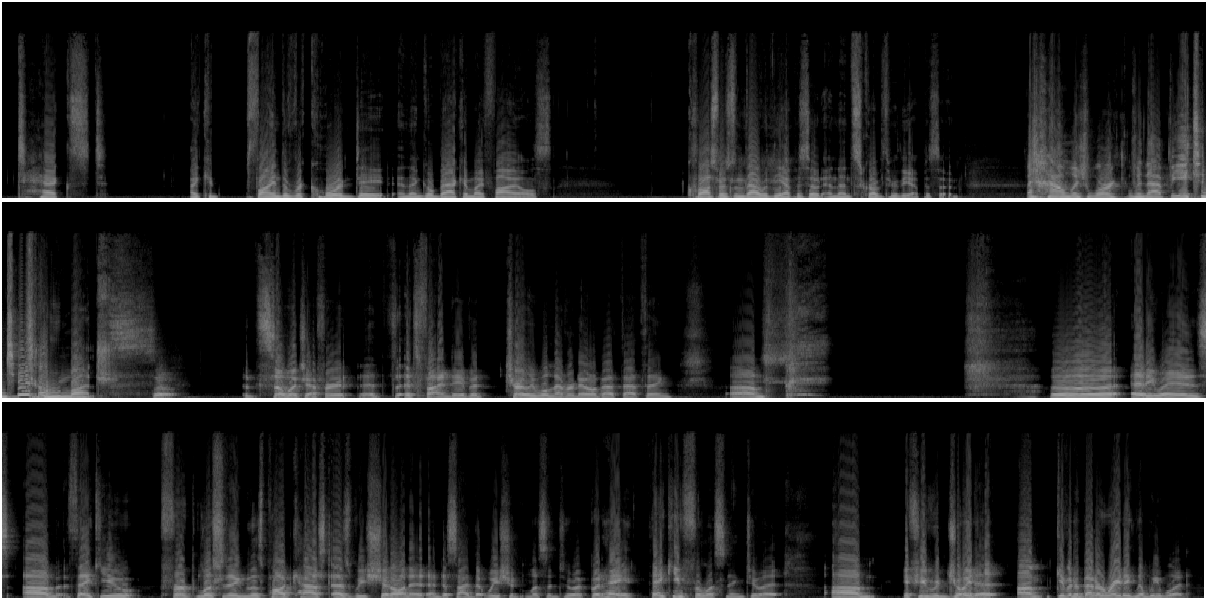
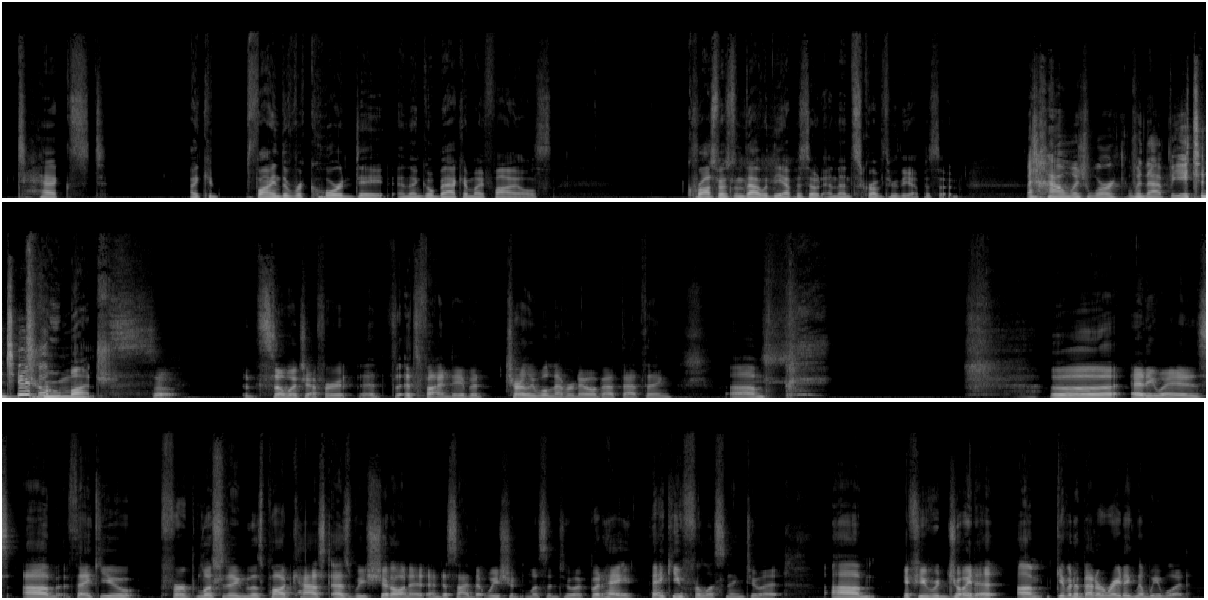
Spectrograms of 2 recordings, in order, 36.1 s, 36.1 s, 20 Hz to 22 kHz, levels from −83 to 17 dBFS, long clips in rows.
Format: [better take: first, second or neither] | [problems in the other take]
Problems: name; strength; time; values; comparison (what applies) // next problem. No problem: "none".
second | distortion; heavy; 7 dB below the speech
